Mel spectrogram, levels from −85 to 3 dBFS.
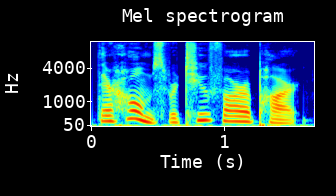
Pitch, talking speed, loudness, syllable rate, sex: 205 Hz, 215 wpm, -15 LUFS, 5.8 syllables/s, female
